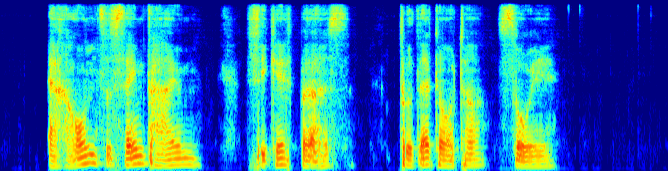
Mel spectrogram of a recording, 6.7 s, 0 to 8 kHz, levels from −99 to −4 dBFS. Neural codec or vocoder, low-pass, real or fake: codec, 16 kHz, 4.8 kbps, FACodec; 7.2 kHz; fake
